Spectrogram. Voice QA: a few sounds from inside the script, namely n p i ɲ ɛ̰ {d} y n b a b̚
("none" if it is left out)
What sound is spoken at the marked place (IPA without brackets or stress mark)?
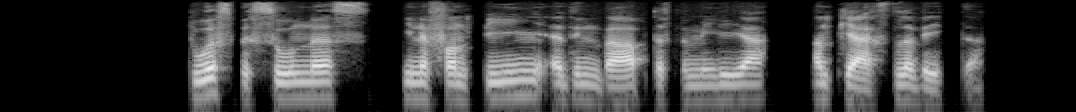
d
